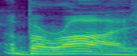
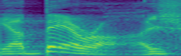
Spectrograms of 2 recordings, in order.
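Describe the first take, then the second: First: North American style, stress on the second syllable. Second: British style, stress on the first syllable.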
